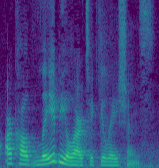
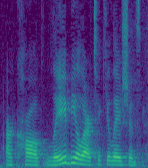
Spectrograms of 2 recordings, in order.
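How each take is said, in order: The two takes are said the same way.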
